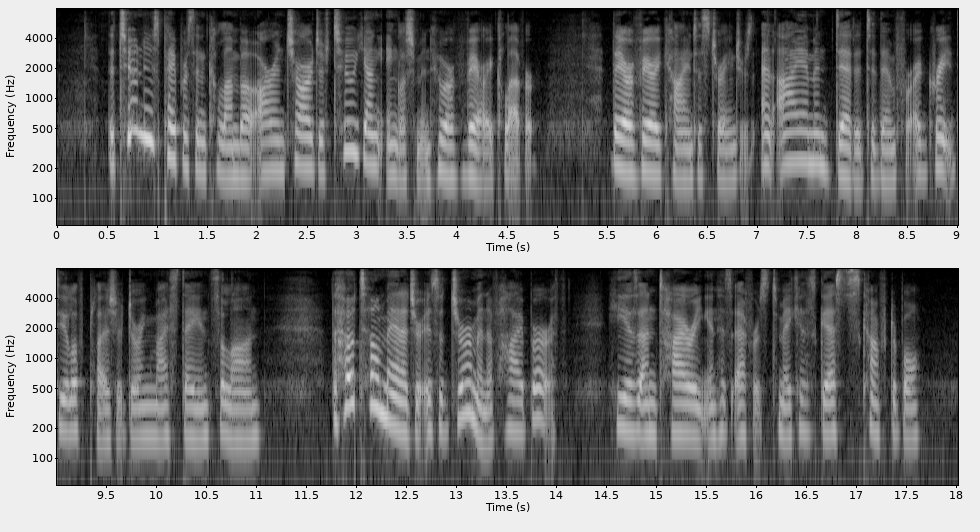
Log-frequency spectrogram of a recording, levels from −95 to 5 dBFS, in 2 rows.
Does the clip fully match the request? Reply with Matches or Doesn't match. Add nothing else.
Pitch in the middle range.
Matches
